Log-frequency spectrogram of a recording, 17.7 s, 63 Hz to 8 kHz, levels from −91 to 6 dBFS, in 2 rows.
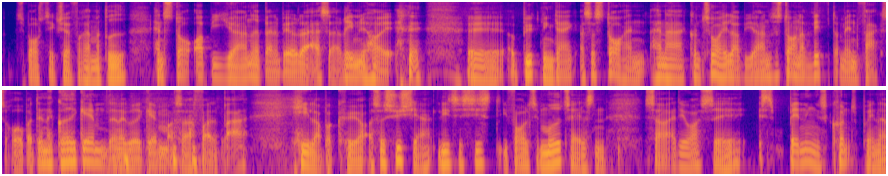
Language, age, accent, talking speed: Danish, 30-49, native, 270 wpm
